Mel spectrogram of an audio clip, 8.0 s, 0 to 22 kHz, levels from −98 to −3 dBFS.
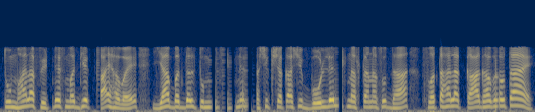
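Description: Packet loss with pitch repetition strikes four times: at 1.46 to 1.52 s and 7.44 to 7.50 s (60 ms each), at 5.04 to 5.14 s (100 ms), and scattered from 3.14 to 3.86 s (480 ms lost, runs up to 100 ms). The receiver repeats the last pitch period to fill each gap, so the speech briefly holds on a buzzy, frozen tone before resuming. In the longer 100 ms gaps, that repetition fades toward silence. The 4 kHz G.711 telephone band remains audible throughout.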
